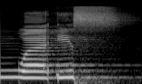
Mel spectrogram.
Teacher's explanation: Sin punya sifat yang tidak memiliki lawan, namanya sofir, ada desis seperti suara ular.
